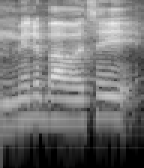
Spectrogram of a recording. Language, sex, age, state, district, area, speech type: Nepali, male, 18-30, West Bengal, Kalimpong, rural, spontaneous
